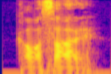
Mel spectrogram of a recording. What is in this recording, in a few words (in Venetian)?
"cavazàle", Veneto; s.m. capezzale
